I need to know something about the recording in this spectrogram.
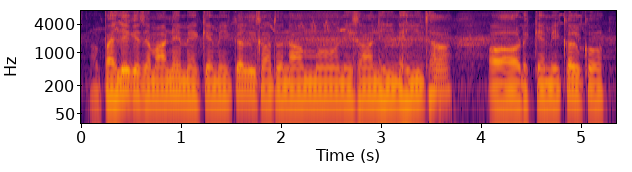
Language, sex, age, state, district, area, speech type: Urdu, male, 18-30, Bihar, Saharsa, urban, spontaneous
